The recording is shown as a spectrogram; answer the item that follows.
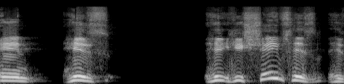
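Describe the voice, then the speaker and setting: Vocal fry is heard in a very clean recording with a silent background. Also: man. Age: 40s. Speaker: gaming podcast host. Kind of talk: casual chat. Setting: live stream.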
